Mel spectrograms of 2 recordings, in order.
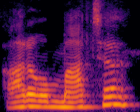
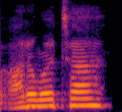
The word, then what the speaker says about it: automata: The correct way to say it was automata or automata, but I don't like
